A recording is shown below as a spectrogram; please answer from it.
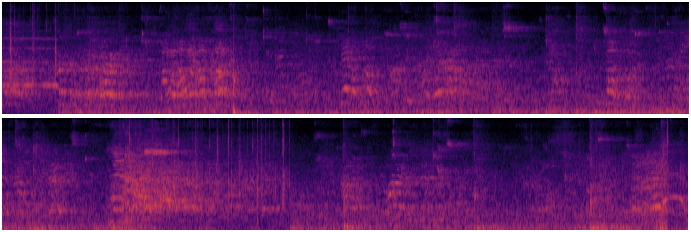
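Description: Players' and spectators' voices calling and shouting in a gymnasium during a volleyball rally, with the sharp smacks of hands hitting the ball. The shouting is loudest about twelve seconds in.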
